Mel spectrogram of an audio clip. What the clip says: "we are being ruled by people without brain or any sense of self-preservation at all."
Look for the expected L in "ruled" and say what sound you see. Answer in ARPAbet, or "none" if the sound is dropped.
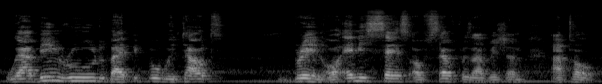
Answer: L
